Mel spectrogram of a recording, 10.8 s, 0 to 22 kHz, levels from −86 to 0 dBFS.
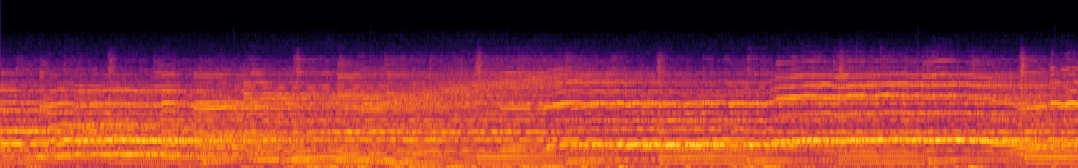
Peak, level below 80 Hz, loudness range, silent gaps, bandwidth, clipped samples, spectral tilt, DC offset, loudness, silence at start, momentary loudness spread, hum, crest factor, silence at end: -4 dBFS; -32 dBFS; 3 LU; none; 7.2 kHz; under 0.1%; -6.5 dB/octave; under 0.1%; -16 LUFS; 0 s; 4 LU; none; 12 dB; 0 s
